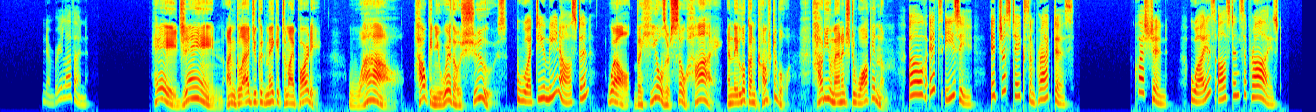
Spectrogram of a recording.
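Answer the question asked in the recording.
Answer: Jane's shoes have very high heels.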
